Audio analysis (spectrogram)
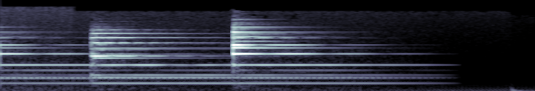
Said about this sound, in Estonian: Kõlanud on saate keset küla signatuur, mis kutsub oma kelladega kuulama alanud saadet.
